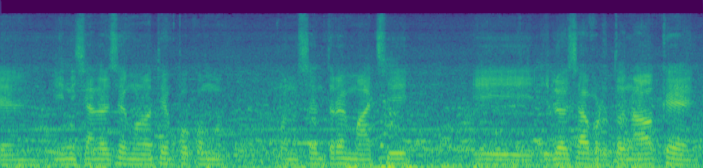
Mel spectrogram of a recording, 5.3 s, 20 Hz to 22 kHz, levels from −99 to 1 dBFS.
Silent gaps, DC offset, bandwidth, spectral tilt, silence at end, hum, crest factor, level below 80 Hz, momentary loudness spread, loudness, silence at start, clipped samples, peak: none; under 0.1%; 15.5 kHz; -5 dB/octave; 0 s; none; 16 dB; -26 dBFS; 6 LU; -19 LUFS; 0 s; under 0.1%; -2 dBFS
